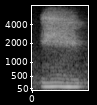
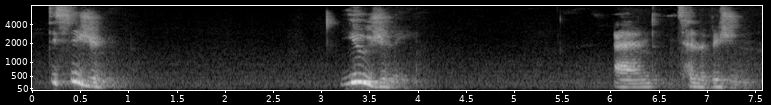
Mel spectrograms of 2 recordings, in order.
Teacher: it is Voiced which means that you vibrate your vocal chords to make the sound · you create friction through clenched teeth by directing air flow through a narrow channel formed along the middle of the tongue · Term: Voiced palato-alveolar sibilant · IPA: /ʒ/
